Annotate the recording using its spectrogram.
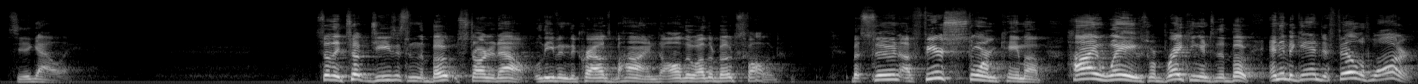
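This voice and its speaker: A man preaching a sermon, swinging between loud, emphatic bursts and hushed, slow, earnest lines. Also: a little high, animated.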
